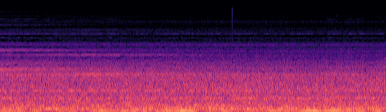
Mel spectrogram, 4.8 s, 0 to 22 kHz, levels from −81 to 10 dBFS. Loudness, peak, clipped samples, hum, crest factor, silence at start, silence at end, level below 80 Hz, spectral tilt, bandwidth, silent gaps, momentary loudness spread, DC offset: -18 LUFS; -2 dBFS; under 0.1%; none; 14 dB; 0 s; 0 s; -20 dBFS; -9 dB/octave; 6.6 kHz; none; 3 LU; 0.2%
